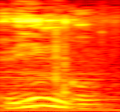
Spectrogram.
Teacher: Una R alveolar vibrante simple sonora.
